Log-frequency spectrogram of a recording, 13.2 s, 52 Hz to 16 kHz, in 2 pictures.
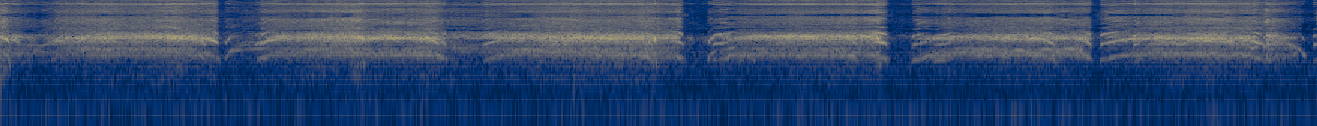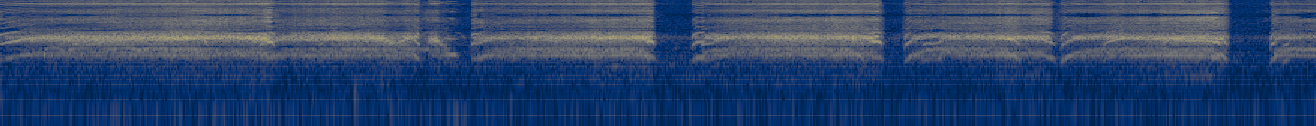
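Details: Nestling falcons in 2023 clamouring while the male attempts to feed them with little success. Rasping, wheezy calls in dense bursts about once a second, separated by brief silences.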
